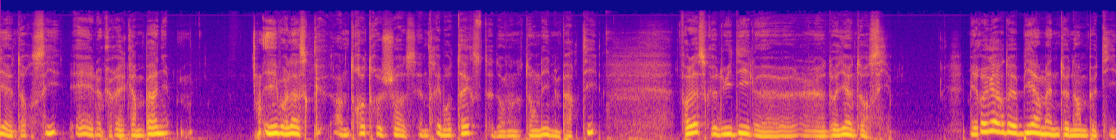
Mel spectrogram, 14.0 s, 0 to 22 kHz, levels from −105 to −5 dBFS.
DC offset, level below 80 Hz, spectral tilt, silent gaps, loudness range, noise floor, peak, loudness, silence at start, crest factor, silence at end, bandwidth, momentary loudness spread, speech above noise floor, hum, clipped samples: under 0.1%; -44 dBFS; -6.5 dB/octave; none; 4 LU; -59 dBFS; -6 dBFS; -21 LUFS; 0 s; 16 dB; 0 s; 14.5 kHz; 14 LU; 39 dB; none; under 0.1%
